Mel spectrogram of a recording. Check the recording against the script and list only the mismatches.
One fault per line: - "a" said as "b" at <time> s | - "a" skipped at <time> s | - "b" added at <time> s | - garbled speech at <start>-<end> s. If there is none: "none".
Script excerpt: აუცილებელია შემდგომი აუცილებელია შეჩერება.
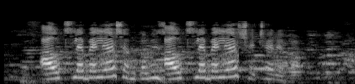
none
